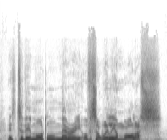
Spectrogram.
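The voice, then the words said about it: Mel Gibson-style Scottish accent. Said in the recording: “That was a very good Scottish accent... That was basically Mel Gibson's Scottish accent.”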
